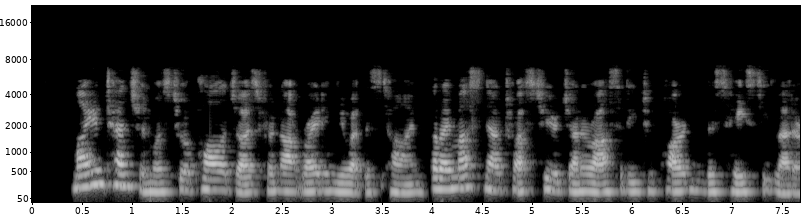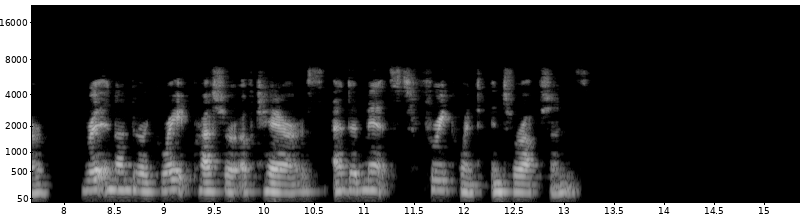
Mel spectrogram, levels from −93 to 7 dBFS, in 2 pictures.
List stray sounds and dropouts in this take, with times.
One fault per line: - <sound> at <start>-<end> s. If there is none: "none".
none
